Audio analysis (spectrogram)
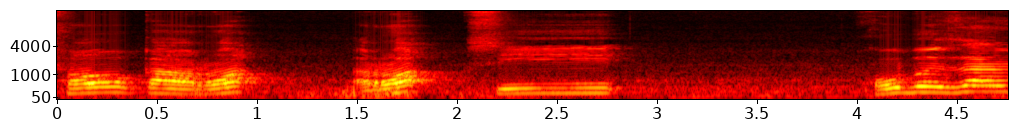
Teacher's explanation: اکثر لوگ حمزہ جب ساکن ہوتا ہے تو اس کو صحیح نہیں پڑھتے، حمزے کے بجائے الف ہی پڑھ لیتے ہیں، فوق راسی پڑھ لیتے ہیں، راسی را الف را پڑھ لیتے ہیں، راسی نہیں ہوتا، جھٹکا دینا ہے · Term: حمزہ ساکن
